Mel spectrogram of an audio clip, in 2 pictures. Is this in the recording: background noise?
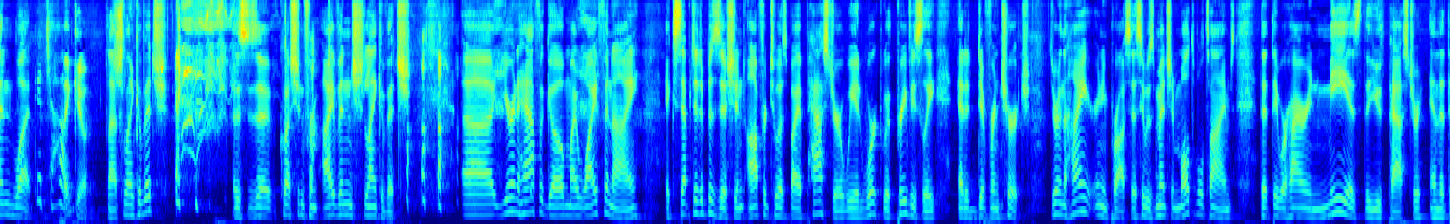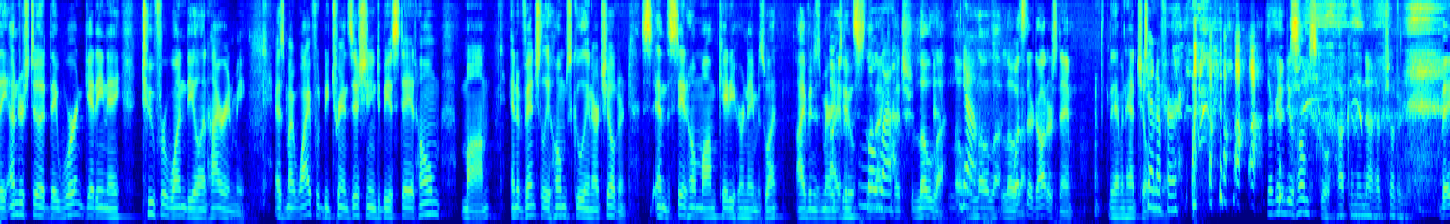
no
